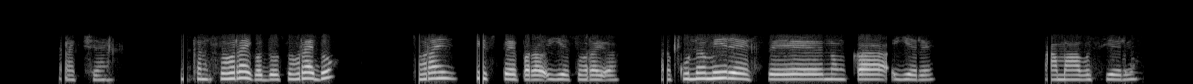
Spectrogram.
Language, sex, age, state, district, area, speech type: Santali, female, 18-30, Jharkhand, Seraikela Kharsawan, rural, conversation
